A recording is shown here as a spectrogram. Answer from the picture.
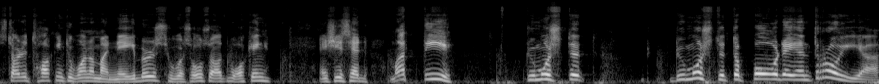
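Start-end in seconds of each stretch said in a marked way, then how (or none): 3.9-8.8 put-on Swedish in heavy Finnish accent, high and slow. Quoting a neighbor out walking who speaks to matti, in swedish with a very finnish accent. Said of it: "that's Swedish in a very Finnish accent".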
